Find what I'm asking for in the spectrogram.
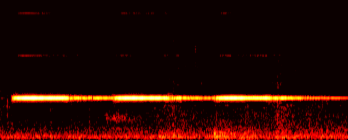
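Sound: smoke detector beeping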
